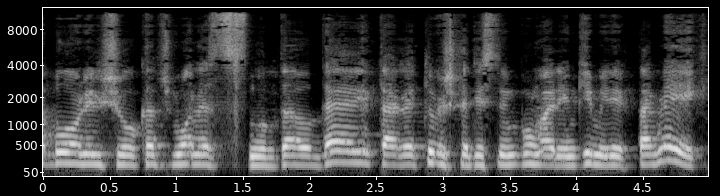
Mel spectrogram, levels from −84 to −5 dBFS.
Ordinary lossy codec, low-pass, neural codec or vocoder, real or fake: MP3, 48 kbps; 10.8 kHz; codec, 24 kHz, 0.9 kbps, WavTokenizer, medium music audio release; fake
